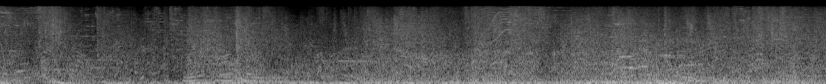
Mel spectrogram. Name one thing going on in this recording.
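Magic spells and attacks crackle and burst in a fast game battle.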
